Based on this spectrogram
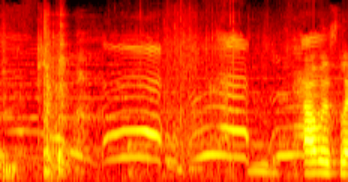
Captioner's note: baby cries continues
